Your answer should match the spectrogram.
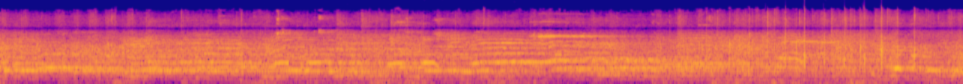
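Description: Basketball being dribbled on a hardwood gym floor, with sneakers squeaking as players run and cut, and voices calling out in the hall. Near the end comes a quick run of sharp knocks.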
